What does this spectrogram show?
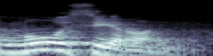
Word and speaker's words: موسر: ايوه سيدي ا رجل موسر موسر اصلها ميسر ميثر من اليسر من اليسر ضد العسر انتبهتوا كيف رجل ميسر والعرب لا لا تنطق ياء ساكنه قبل مضموم فيقلب وها واوا مجانسه للضمه قبلها فيقولون رجل موسر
